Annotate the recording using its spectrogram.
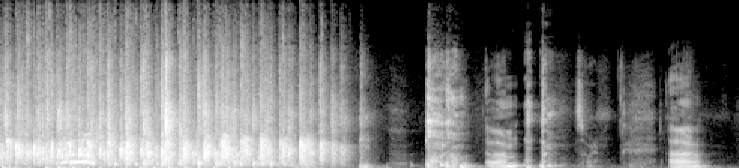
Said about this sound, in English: So I think there we can applaud.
